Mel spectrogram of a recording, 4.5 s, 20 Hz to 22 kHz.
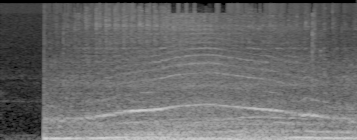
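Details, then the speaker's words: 1956 Cadillac Sedan DeVille, automatic, driven over 100 miles: strong whine over the engine rumble rising and falling with road speed; transmission noise has reduced but is still present, cause suspected, not confirmed. "now the sound actually has gone down but it's still there"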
